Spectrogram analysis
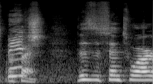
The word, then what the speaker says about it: Centaur: How do you pronounce that? Centaur.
